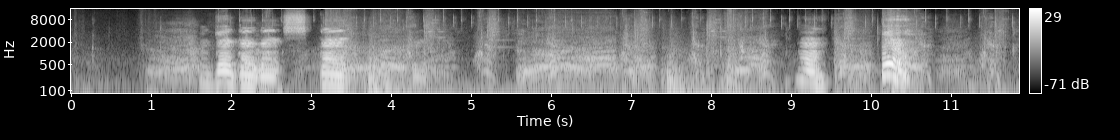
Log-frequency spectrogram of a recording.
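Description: A sword slashes and strikes.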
